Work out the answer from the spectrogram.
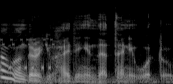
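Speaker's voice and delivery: put-on Russian accent in a low voice.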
